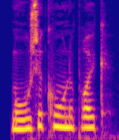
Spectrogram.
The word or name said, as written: mosekone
